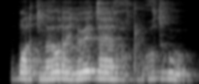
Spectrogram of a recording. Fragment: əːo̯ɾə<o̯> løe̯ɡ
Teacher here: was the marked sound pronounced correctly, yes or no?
no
